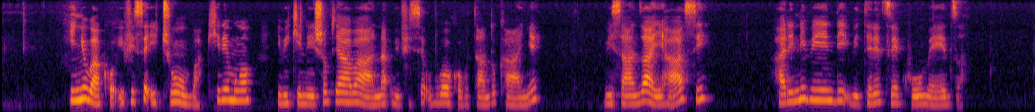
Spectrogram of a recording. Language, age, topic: Rundi, 36-49, education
